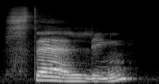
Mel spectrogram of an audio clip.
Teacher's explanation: dus de klemtoon ligt op stel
